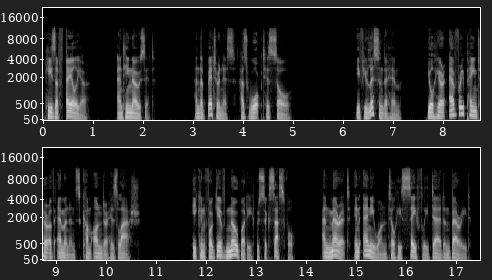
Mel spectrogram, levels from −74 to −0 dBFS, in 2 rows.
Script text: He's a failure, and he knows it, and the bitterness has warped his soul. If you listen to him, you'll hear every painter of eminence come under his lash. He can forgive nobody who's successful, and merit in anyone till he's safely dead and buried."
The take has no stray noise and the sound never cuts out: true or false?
false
